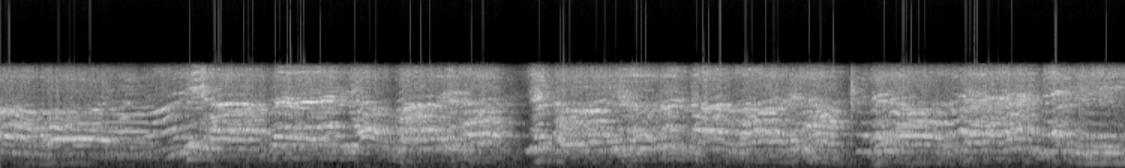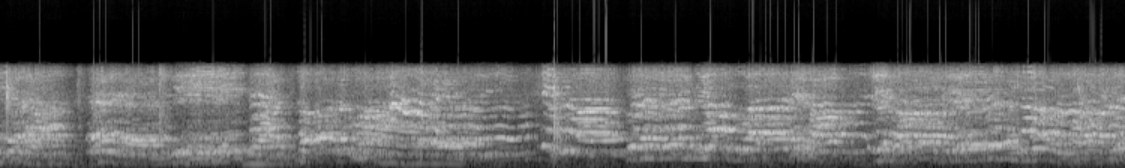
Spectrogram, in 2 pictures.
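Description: A group of children singing a song together, in phrases with short breaks between them.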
